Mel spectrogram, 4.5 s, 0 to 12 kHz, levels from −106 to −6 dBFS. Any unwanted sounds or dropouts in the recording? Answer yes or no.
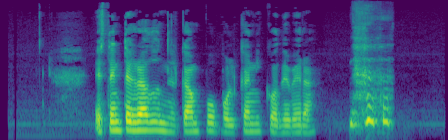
yes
